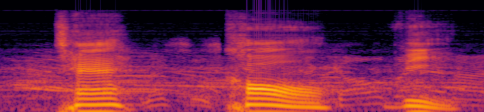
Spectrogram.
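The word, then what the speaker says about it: Tekulve: it acceptor I love tent it says you pronounce it Ted call V to Cole V to cold his nickname was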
